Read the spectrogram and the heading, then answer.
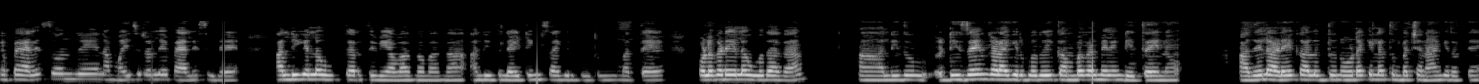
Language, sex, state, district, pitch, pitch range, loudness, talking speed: Kannada, female, Karnataka, Mysore, 210 Hz, 200-220 Hz, -20 LUFS, 120 wpm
